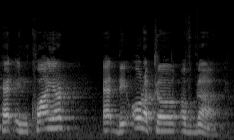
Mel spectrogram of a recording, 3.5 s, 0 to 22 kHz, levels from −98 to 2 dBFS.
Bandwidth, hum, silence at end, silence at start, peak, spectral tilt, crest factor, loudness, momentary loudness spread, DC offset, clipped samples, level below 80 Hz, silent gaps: 14 kHz; none; 0.2 s; 0 s; -26 dBFS; -6 dB/octave; 16 dB; -42 LUFS; 11 LU; under 0.1%; under 0.1%; -82 dBFS; none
